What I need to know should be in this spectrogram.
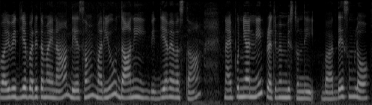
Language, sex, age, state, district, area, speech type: Telugu, female, 18-30, Andhra Pradesh, Konaseema, rural, spontaneous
